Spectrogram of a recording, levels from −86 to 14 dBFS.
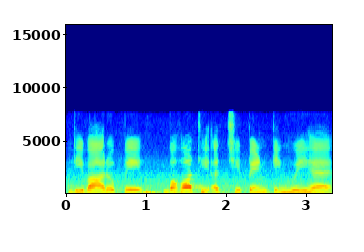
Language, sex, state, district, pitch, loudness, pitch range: Hindi, female, Bihar, Kaimur, 205 Hz, -16 LUFS, 195-225 Hz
